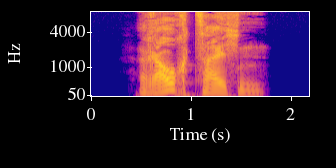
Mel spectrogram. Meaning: smoke signal
- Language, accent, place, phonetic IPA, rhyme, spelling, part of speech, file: German, Germany, Berlin, [ˈʁaʊ̯xˌt͡saɪ̯çn̩], -aʊ̯xt͡saɪ̯çn̩, Rauchzeichen, noun, De-Rauchzeichen.ogg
